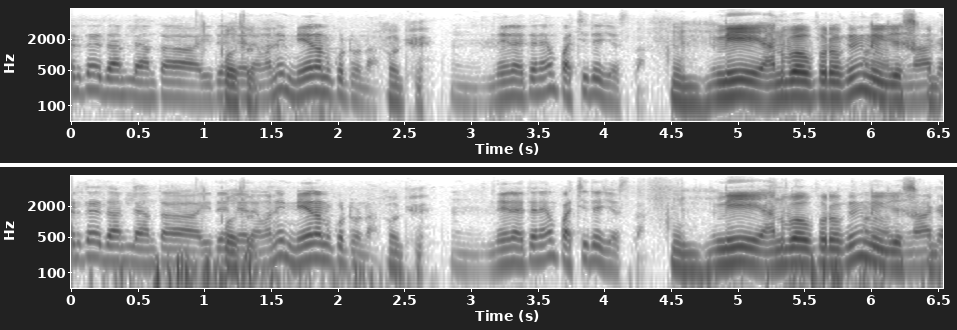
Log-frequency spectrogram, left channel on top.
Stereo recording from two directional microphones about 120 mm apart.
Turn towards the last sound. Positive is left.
turn(degrees=-15)  # may be behind; listen again after turning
